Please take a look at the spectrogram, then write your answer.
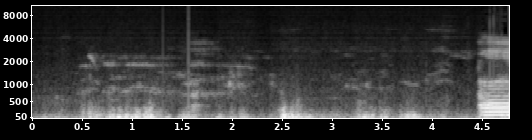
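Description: A rooster crows near the end, a loud, close, drawn-out call breaking in after several seconds of someone talking outdoors by the sea.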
